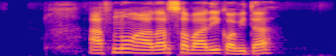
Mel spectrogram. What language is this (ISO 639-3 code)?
nep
